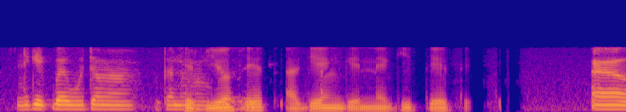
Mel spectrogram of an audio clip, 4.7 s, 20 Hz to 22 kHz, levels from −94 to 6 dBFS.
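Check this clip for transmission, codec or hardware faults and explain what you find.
Three kinds of echo-control fault affect this speech, heard through a call path that carries nothing above 4 kHz, which fits a narrowband G.711-type codec.

Echo leak: From 1.56 to 2.44 s a delayed copy of the speech trails the original by 258 ms, only about 5 dB quieter. A faint repeat returns at 3.43 to 3.78 s, about 25 dB down. The likely cause is a loudspeaker end whose echo canceller let its microphone pickup through and sent it back.

Speech suppressed in double talk: Between 1.65 and 2.08 s the talker's speech dips and breaks up in pieces, dropping by as much as about 40 dB over roughly 400 ms. Likely both sides were talking at once, and the canceller, unable to tell the talker from the echo, turned both down.

Background gated by the echo canceller: From 2.5 to 3.92 s the room sound sinks and drops out, falling by up to about 40 dB for roughly a second in total before it returns. 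The canceller clamped the microphone hard while the loudspeaker was playing, then released it.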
